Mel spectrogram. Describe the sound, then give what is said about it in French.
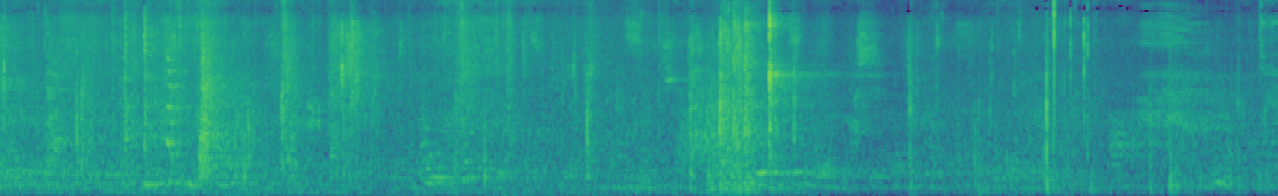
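A small wooden door with glass panes creaks and rattles open as people enter for a recital on the Odyssey, amid scattered knocks and shuffling footsteps, with faint voices murmuring in the background. “Alors, on entre par une petite porte en bois vitrée.”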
